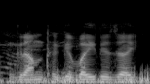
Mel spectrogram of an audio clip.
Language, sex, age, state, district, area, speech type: Bengali, male, 30-45, West Bengal, Birbhum, urban, spontaneous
